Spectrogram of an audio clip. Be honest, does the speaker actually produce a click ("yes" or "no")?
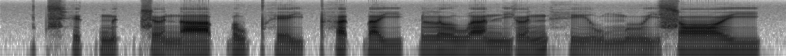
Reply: no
